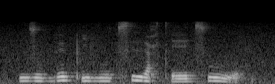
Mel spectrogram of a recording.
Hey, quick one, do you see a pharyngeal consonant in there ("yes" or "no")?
yes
